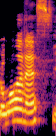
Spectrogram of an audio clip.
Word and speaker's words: Gowanus: Arts Gowanus, is that how you say it? – Gowanus, yep.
